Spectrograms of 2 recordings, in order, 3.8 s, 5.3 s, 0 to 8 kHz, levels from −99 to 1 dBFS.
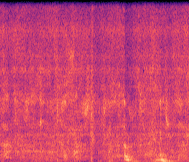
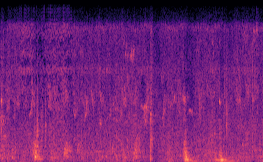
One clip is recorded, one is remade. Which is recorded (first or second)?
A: second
